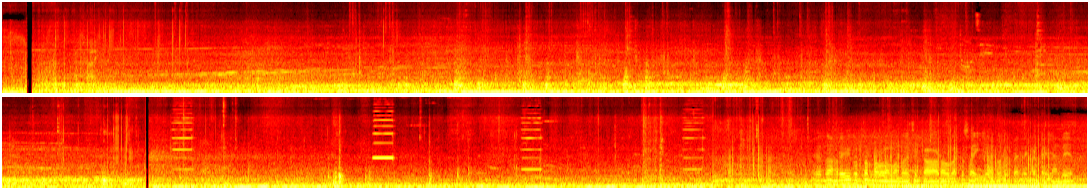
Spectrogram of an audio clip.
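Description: Hong Kong double-decker electric tram running on its street rails, heard from the front of the lower deck: a steady low rumble, with the traction motor's whine rising in pitch as the tram gathers speed early on and again near the end. Several short ringing tones come in the second half.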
